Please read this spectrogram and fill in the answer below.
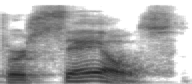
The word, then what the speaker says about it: Versailles: There's a town called Versailles. It's not Versailles. It's spelled like Versailles, but they pronounce it Versailles. I come down here. I'm like, Versailles? They're like, no, it's Versailles. So I'm like, all right, fine. I'll call it Versailles.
